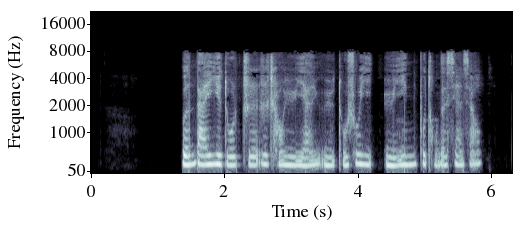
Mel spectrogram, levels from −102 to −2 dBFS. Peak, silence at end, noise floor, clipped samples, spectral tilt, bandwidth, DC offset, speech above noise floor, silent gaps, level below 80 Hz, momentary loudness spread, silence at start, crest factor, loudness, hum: -2 dBFS; 0.5 s; under -90 dBFS; under 0.1%; -5 dB/octave; 8.2 kHz; under 0.1%; over 72 dB; none; -54 dBFS; 7 LU; 1.35 s; 18 dB; -19 LUFS; none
